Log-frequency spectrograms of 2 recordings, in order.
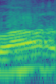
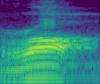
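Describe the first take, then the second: First: The r is light and thin. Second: The r is heavy and full. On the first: The speaker calls it wrong. "റാ എന്ന് പറഞ്ഞുകൂടാ" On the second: The speaker calls it right. "ഒന്ന് ഖനപ്പിച്ചിട്ട്"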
